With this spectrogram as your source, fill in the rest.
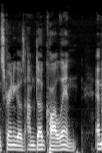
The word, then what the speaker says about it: Carlin: And then he comes on screen and goes, I'm Doug Carlin. And like there's an emphasis on the Lin that I really love.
